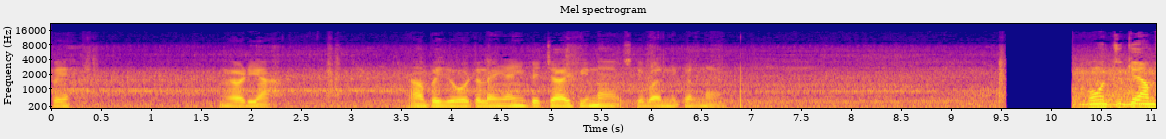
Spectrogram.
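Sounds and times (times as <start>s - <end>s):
vehicle engine humming: 0.0s - 9.6s, 10.2s - 11.0s.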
